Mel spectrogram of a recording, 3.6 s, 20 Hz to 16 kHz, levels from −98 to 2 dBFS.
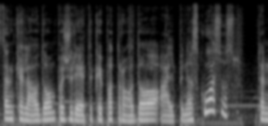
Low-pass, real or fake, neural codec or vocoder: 14.4 kHz; real; none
